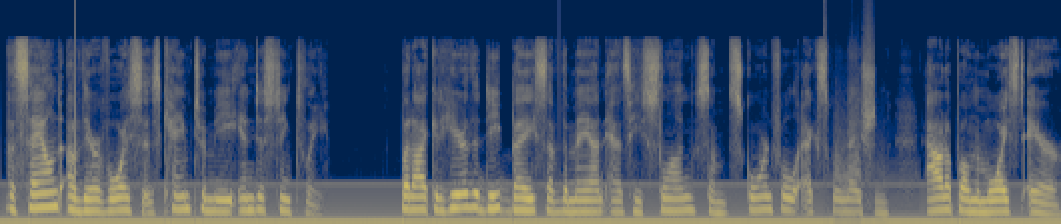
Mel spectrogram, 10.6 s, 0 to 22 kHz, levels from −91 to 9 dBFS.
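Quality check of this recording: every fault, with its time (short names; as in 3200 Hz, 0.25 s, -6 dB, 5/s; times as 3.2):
buzz 50 Hz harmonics 12 -25 dBFS
0.75 pop -5 dBFS
5.58 pop -10 dBFS
8.22–9.2 clipped -23 dBFS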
